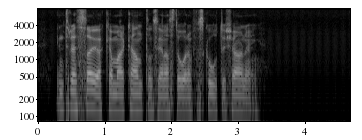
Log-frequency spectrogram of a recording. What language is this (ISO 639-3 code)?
swe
